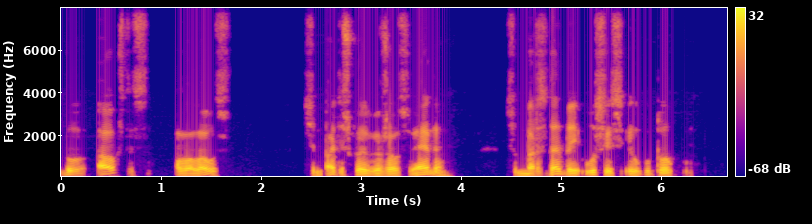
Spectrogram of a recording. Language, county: Lithuanian, Vilnius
